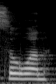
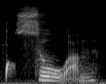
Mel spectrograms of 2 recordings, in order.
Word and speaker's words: son: which is sun means so on my son written just like english that pronounced the swedish way so one and doctor again very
